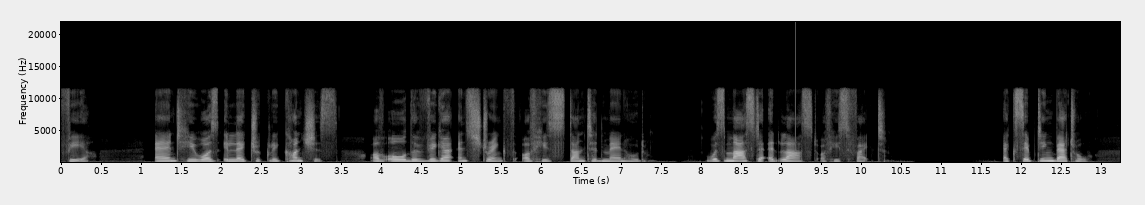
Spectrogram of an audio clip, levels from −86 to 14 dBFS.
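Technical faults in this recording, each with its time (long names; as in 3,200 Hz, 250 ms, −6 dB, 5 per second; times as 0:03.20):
0:09.18: click −9 dBFS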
